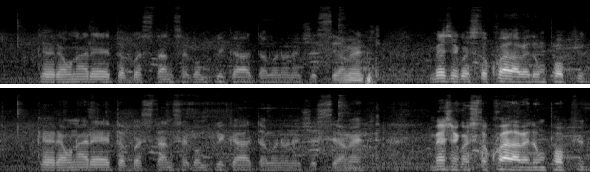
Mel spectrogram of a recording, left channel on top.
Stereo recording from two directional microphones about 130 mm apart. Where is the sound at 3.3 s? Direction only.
25° left (ahead or behind).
